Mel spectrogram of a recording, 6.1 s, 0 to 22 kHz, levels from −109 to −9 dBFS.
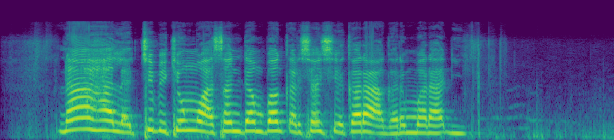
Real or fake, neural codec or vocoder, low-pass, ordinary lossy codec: real; none; none; none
